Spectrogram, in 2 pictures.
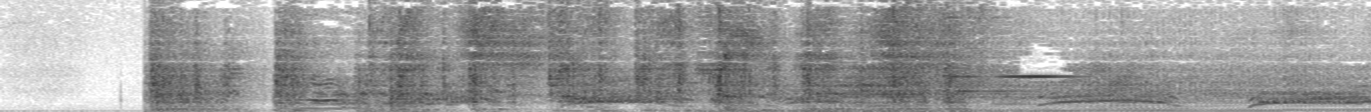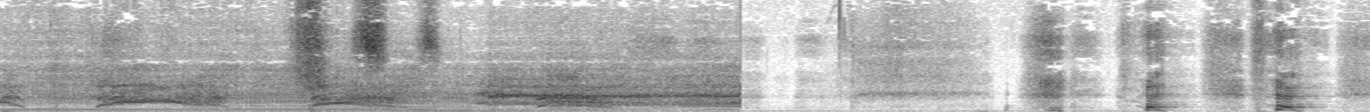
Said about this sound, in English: Bumblebee, there's a part where Sam gets thrown from the car. Bumblebee transforms and grabs him and then saves him. And Sam has a hilarious scream.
